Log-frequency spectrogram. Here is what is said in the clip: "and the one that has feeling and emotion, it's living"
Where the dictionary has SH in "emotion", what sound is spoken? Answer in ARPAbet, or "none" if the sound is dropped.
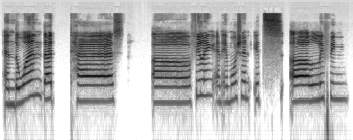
SH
